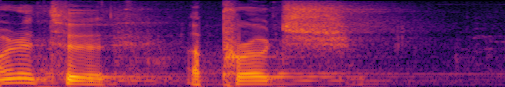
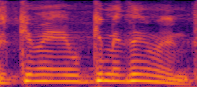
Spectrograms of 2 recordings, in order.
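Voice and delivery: much higher, repeated give me; insistent demand; 13 semitones higher than usual. Retold or imitated. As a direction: beg and insist at once. Maharaji demanding the pouch.

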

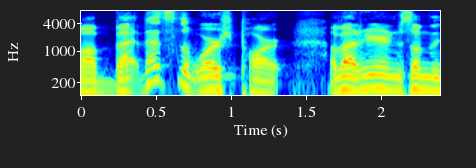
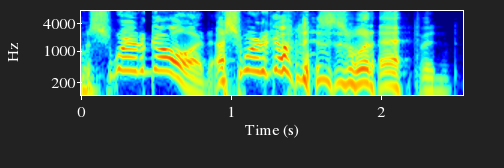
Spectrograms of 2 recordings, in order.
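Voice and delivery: high, loud pleading insistence; insistent; 8 semitones higher, 5 dB louder than usual. Retold or imitated. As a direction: swear it's true. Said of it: "You're like".

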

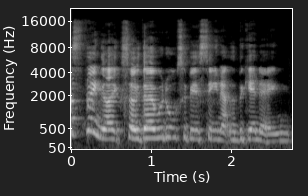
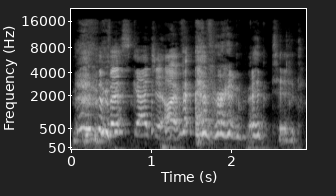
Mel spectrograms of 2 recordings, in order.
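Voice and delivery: proud Q; 4 semitones higher, 5 dB louder, slower than usual. Acted. Q presenting gadget proudly.

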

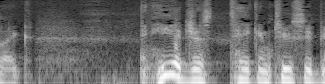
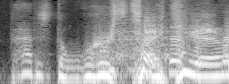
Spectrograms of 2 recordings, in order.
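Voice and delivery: high, emphatic retold objection; loud protest; 7 semitones higher, 9 dB louder than usual. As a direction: protest loudly, amused at the memory. Retold protest to friend's hug remark.

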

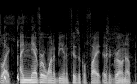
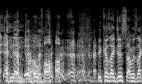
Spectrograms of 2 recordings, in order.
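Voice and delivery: slow words squeezed out through laughter; laughing while talking; 9 semitones higher, 5 dB louder, slower than usual. Real, not acted. Laughing while telling friends how the gangsters drove off. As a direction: let the laugh carry the words, slow and high.

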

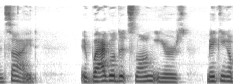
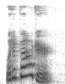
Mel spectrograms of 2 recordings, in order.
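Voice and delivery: surprised; 10 semitones higher than usual. A narrator's reading. Ron surprised.

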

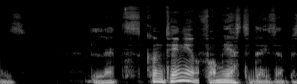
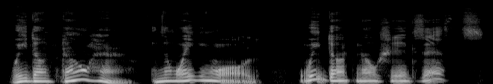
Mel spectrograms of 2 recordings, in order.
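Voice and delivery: ordinary delivery, nothing marked

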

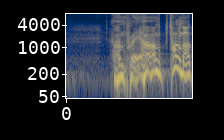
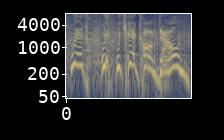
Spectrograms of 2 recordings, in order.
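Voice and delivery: ordinary talk, nothing marked

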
